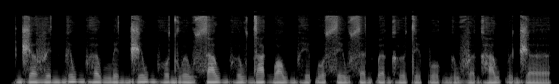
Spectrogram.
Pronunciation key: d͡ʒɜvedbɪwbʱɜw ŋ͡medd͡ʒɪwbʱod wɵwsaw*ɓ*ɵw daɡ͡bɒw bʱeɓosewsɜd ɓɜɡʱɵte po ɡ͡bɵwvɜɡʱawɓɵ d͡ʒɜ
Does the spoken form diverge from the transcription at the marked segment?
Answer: yes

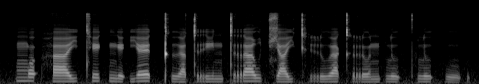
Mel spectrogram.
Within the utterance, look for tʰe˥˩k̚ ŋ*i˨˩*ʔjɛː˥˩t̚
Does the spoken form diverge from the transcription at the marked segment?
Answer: yes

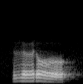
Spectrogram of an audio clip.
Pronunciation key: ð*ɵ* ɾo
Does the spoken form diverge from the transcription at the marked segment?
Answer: no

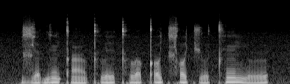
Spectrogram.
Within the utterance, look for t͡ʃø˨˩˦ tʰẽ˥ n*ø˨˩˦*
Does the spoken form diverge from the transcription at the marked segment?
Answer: yes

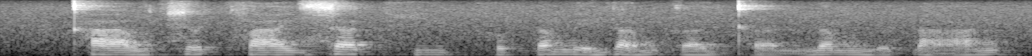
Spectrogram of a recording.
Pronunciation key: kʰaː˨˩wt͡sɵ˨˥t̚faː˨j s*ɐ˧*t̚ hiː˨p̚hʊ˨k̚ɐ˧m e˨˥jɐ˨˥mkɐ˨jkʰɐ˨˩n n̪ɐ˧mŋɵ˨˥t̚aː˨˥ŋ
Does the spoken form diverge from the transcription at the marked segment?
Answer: no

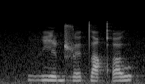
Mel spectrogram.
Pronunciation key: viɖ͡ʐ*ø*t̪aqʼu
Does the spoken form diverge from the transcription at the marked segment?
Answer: no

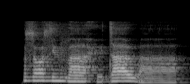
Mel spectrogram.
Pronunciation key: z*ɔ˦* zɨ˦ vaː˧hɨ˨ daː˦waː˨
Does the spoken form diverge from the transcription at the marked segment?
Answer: no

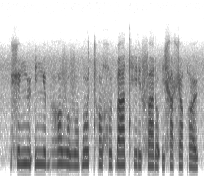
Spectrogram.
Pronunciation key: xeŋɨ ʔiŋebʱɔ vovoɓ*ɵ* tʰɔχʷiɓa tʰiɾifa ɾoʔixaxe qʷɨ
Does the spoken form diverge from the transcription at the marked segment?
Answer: yes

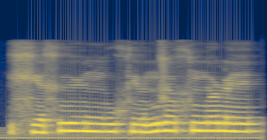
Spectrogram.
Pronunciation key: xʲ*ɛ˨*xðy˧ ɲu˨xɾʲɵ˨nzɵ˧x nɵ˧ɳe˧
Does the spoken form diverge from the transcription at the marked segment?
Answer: no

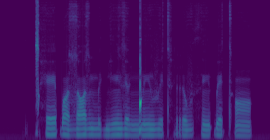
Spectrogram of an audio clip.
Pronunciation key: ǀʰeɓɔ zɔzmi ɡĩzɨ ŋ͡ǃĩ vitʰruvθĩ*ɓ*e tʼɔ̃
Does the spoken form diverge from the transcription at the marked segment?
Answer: no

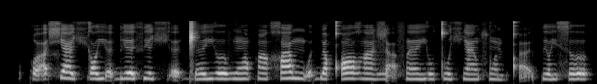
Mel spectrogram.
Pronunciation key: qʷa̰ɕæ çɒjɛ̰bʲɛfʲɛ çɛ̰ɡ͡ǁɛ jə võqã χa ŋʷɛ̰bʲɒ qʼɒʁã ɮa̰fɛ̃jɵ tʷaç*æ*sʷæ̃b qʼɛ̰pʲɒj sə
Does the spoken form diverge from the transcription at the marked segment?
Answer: yes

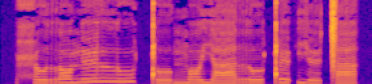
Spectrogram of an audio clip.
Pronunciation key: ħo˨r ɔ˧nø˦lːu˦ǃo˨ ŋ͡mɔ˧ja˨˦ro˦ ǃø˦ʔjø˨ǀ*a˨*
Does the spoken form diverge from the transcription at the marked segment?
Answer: yes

